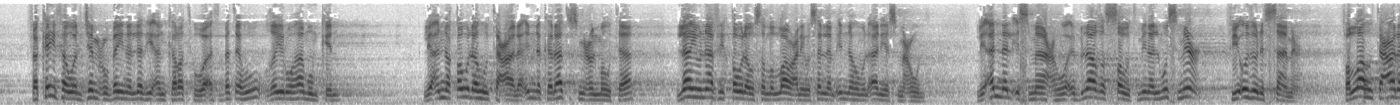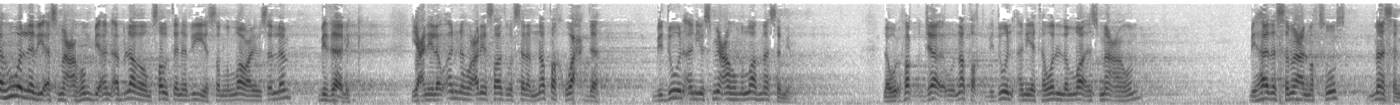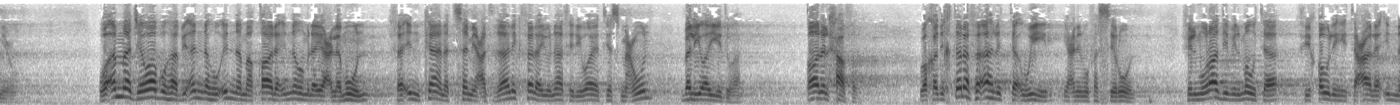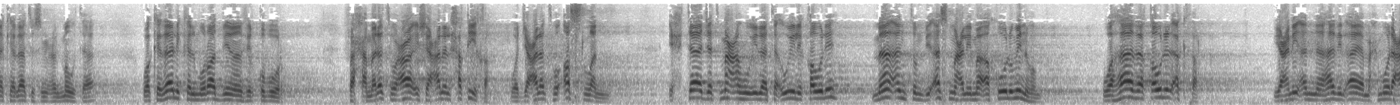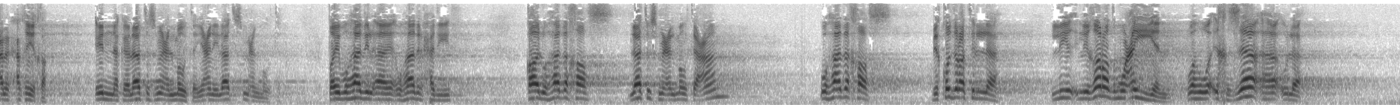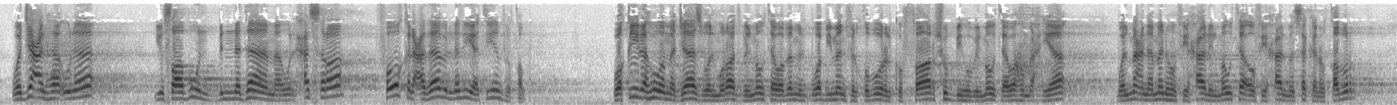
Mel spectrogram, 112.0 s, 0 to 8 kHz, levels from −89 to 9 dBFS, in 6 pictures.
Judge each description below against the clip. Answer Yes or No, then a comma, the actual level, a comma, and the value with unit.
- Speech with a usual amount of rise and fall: Yes, average, 4.7 semitones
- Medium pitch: Yes, medium, 170 Hz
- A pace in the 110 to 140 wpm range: Yes, average, 115 wpm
